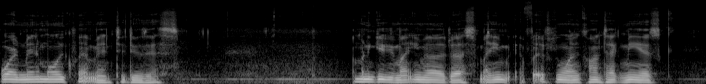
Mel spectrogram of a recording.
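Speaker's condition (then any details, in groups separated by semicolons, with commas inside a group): Cerebral palsy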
